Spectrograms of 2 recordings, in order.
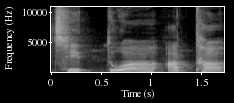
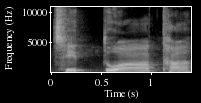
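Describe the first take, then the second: First: The words are said separately, not linked. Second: The words are run together into one word.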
